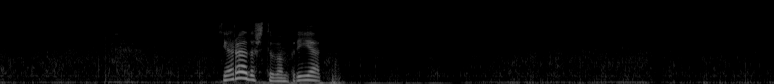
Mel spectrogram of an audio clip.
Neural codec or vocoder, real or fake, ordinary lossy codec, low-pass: codec, 16 kHz, 4.8 kbps, FACodec; fake; none; 7.2 kHz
